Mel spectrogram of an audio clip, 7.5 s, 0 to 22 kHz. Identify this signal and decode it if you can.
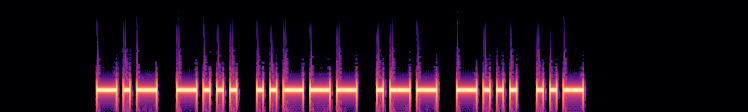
Morse code, heard as a keyed tone, about 18 wpm, 700 Hz. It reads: KB2WBU
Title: Speed Racing - USA Call Signs 15wpm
